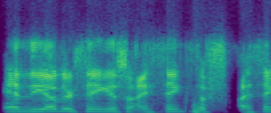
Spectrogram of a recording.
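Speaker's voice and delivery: ordinary delivery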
